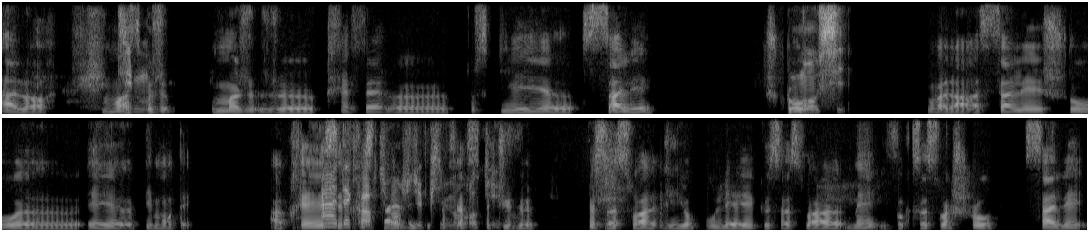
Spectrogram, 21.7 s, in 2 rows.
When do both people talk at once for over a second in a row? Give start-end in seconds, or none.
14.0-15.8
